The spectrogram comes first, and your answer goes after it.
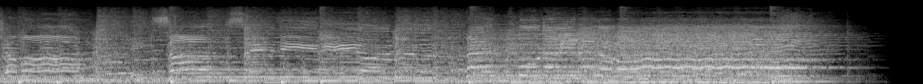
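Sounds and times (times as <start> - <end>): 
vocals: 0.0 - 8.9.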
